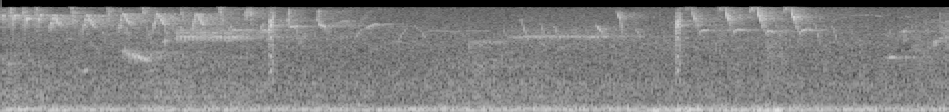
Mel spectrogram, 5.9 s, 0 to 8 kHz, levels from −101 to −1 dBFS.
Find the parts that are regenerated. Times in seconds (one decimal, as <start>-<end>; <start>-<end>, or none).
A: none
